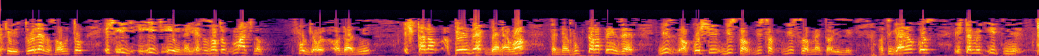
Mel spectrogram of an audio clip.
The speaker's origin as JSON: {"language": "Hungarian", "country": "Nigeria", "first_language": "Yoruba", "second_language": "Hungarian", "said": "A Yoruba. Yorubából számozok."}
